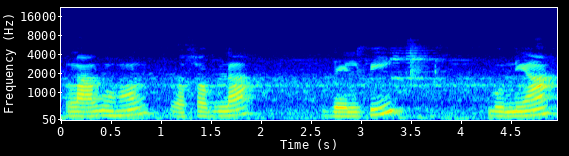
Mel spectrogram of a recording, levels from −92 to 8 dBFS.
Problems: constant background noise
